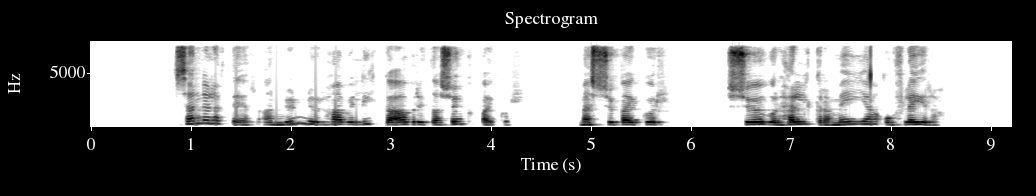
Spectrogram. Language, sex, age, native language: Icelandic, female, 50-59, Icelandic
